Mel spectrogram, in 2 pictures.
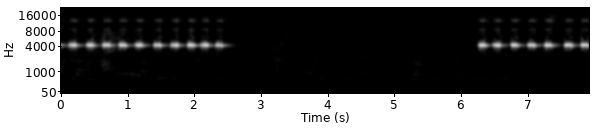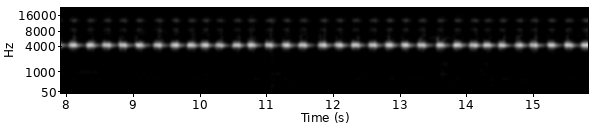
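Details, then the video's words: Cricket chirping intended to drive rats away. Quick, high, evenly spaced chirps at about four per second stop for nearly four seconds of near-silence, then resume for the rest, above a quiet steady hum. "suara jangkrik pengusir tikus ampuh"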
